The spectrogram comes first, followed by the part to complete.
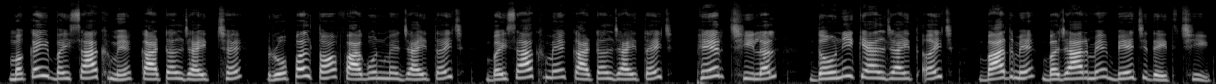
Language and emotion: Maithili, neutral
